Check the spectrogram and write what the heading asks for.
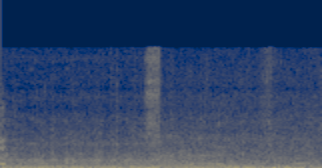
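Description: Outdoor background noise: a steady low rumble with faint voices of people around.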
